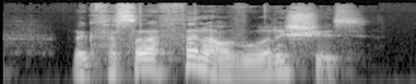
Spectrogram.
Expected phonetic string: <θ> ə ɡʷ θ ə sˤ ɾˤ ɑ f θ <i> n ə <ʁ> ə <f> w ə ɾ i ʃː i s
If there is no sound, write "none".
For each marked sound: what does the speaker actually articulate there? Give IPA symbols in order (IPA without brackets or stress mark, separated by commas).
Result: ð, æ, ʁ, v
